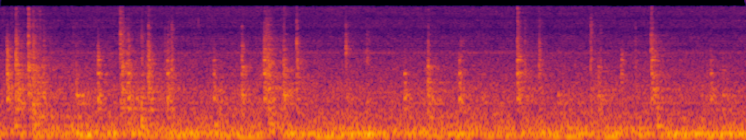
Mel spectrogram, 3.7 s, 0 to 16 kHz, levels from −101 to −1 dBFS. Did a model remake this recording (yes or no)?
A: yes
